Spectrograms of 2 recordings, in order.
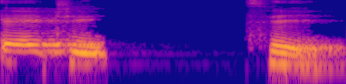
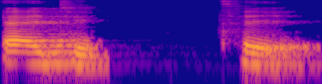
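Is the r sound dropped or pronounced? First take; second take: dropped; dropped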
